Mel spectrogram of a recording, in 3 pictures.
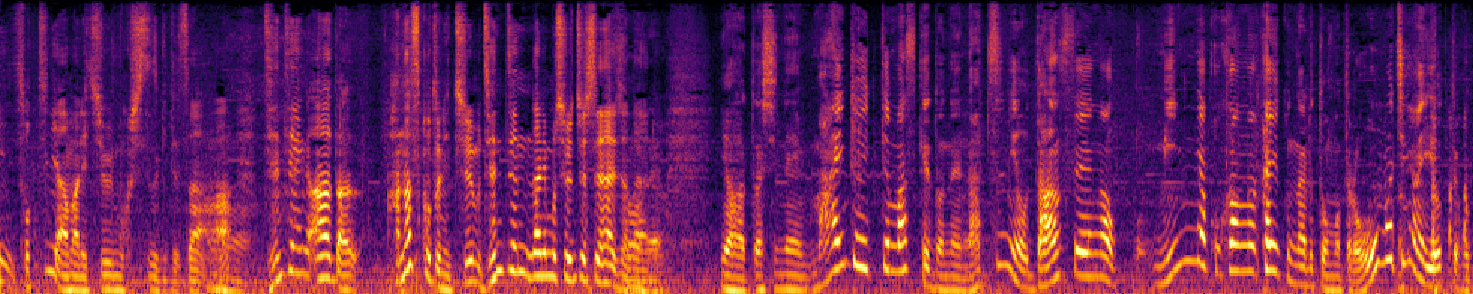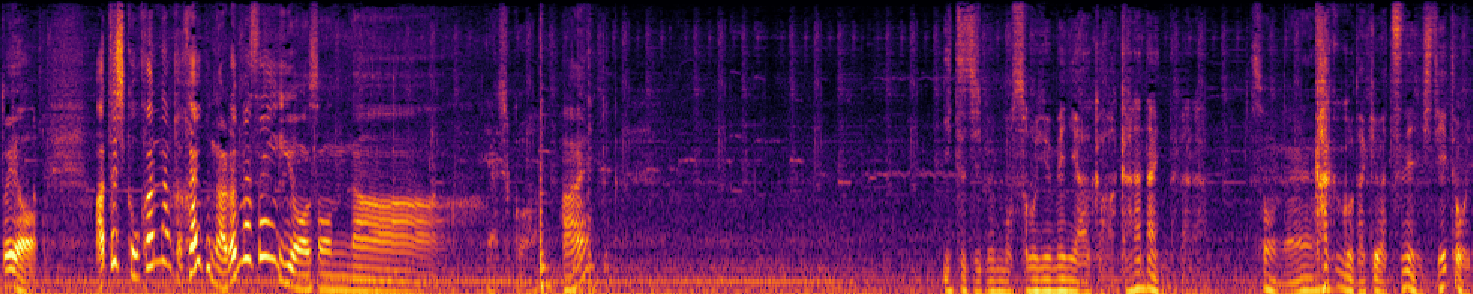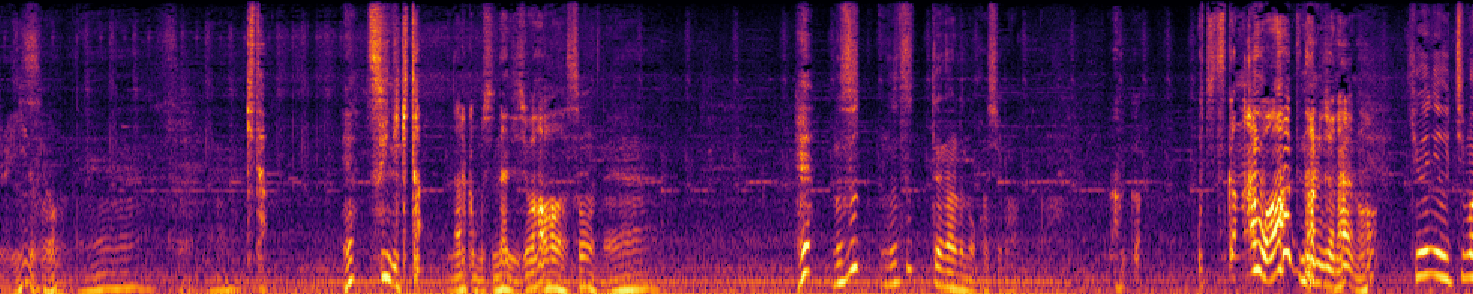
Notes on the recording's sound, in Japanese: パーキング収録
